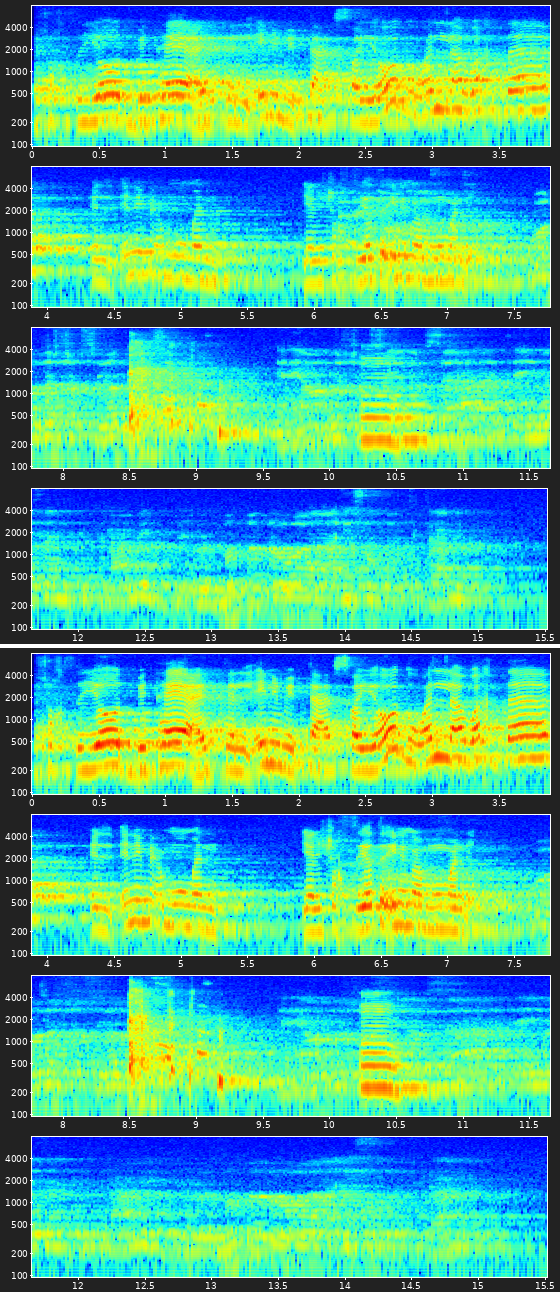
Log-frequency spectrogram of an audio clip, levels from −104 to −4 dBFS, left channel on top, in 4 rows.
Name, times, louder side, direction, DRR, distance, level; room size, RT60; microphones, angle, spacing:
voice 1, 0.0-3.9 4.3-5.3 5.9-7.2 8.5-9.1 10.2-10.5, right 4 dB, 40° right, 10 dB, 0.4 m, -27 dB
voice 2, 6.1-7.1 7.6-8.6 9.6-14.9, left 1 dB, 80° left, -3 dB, 1.6 m, -44 dB
12.5 x 7.4 x 4.1 m, 2.7 s
head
